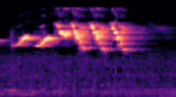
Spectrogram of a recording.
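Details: Double-collared seedeater in song, giving high whistled notes that slur into a rapid, jumbled twittering phrase about a second long.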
